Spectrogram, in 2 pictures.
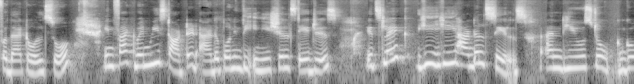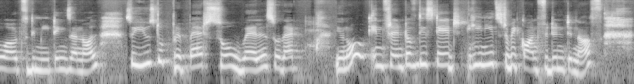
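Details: Adult woman speaking; typical speech.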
